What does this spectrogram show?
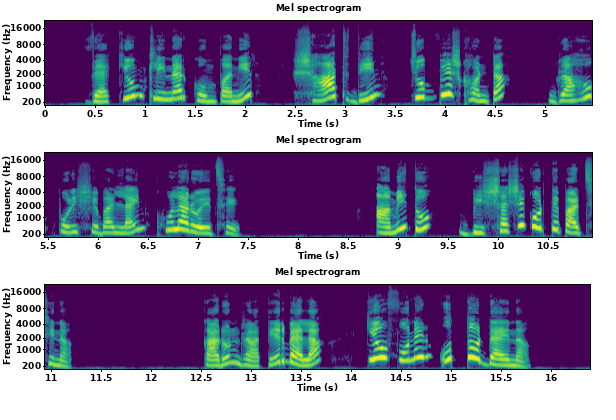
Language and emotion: Bengali, surprised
